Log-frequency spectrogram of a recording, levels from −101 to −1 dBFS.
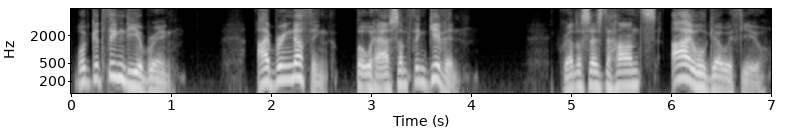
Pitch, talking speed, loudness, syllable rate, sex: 155 Hz, 195 wpm, -19 LUFS, 5.7 syllables/s, male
